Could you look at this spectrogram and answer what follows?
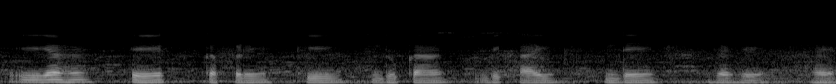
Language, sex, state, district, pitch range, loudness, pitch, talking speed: Hindi, male, Bihar, Gaya, 95-115 Hz, -35 LUFS, 100 Hz, 65 wpm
